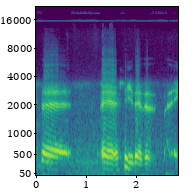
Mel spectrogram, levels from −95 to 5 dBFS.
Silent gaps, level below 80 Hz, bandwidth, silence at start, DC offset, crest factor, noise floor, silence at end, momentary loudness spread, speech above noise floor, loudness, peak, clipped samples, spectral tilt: none; -50 dBFS; 16.5 kHz; 0 s; under 0.1%; 12 dB; -35 dBFS; 0 s; 14 LU; 25 dB; -11 LUFS; 0 dBFS; under 0.1%; -5 dB/octave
